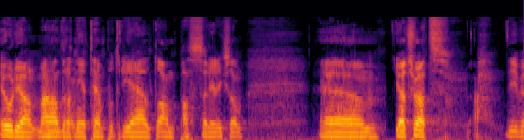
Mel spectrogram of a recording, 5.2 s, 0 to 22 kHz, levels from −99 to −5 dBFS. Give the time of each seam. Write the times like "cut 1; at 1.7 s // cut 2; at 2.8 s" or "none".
cut 1; at 3.9 s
